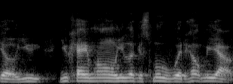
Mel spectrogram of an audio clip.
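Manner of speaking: ordinary talk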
